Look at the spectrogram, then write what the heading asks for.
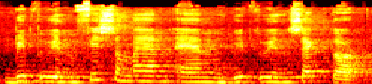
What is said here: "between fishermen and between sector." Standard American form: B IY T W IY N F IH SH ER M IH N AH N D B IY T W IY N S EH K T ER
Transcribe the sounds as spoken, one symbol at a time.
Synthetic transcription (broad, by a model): B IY T W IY N F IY S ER M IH N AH N B IY T W IY N S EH K T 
